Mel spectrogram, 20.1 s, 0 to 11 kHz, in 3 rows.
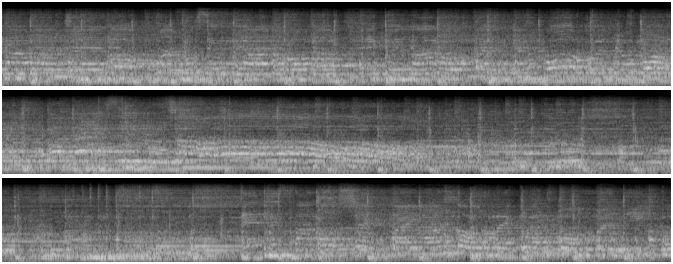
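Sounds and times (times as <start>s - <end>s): person singing: 0.0s - 13.2s, 15.1s - 20.0s
live band playing pop song: 0.0s - 20.0s.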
